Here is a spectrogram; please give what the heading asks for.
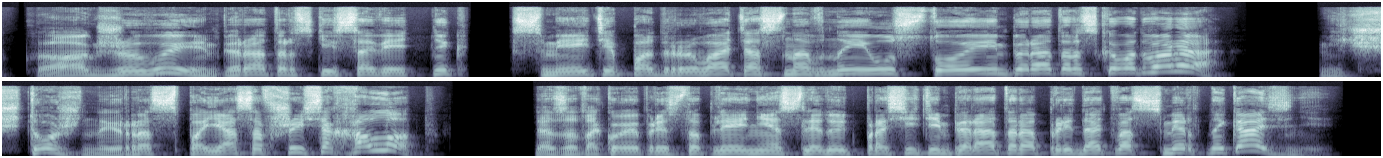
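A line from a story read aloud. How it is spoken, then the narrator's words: Indignant shout. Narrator (Russian): Цайдзин пришел в негодование и закричал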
